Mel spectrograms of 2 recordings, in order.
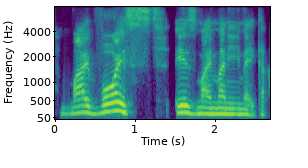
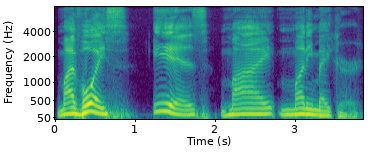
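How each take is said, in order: First: Slow, weighty demo of the line; a coach slowly models the chant line; slow model phrase. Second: Loud, slow, booming call; host booms the chant so the crowd follows; strong leading voice. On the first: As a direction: lay out each word for the crowd to copy. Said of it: "You lead 'em, C L, with this phrase". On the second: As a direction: boom it out slowly to lead the crowd. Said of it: "this requires a strong voice to lead the people". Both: Shown as a demonstration.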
